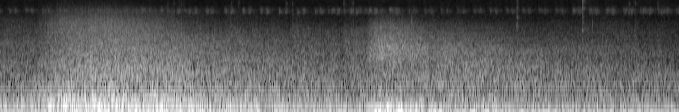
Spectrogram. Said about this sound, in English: There you go, one torpedo hit on a battleship.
